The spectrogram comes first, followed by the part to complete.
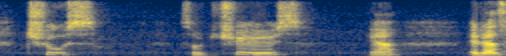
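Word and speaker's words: Tschüss: most like universally accepted is truce and they'll say choose it's spelled very strange but it's almost pronounced like choose yeah except it's within uh um not voice s truce so choose yeah it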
